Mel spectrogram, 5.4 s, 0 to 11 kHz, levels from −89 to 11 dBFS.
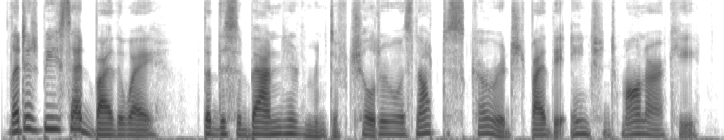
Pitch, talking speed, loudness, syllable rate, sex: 150 Hz, 210 wpm, -21 LUFS, 6.0 syllables/s, female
